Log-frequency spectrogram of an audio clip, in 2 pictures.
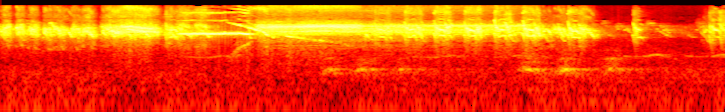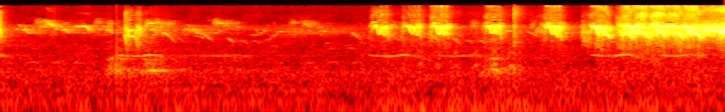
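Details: Chirping sparrows at a spot where weaver birds build nests, a loud high chattering chorus of many overlapping calls that fades midway and then returns in sharp bursts near the end.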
